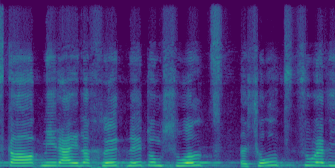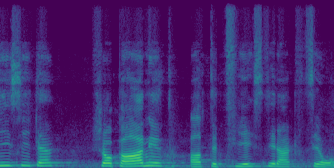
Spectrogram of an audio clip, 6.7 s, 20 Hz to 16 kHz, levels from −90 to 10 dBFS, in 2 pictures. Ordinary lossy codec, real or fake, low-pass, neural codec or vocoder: Opus, 32 kbps; fake; 14.4 kHz; codec, 44.1 kHz, 3.4 kbps, Pupu-Codec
